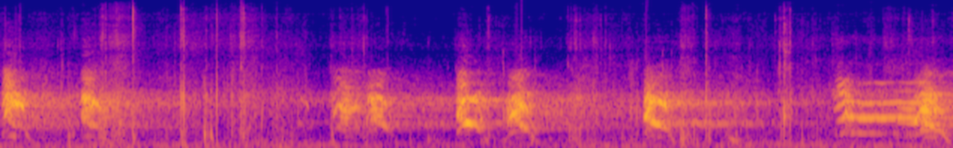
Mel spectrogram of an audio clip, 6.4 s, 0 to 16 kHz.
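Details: Dog on a 2021 Pennsylvania squirrel hunt letting out paired barks and a final drawn, tonal bay, spaced irregularly over several seconds, with sharp clicks and knocks in between.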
